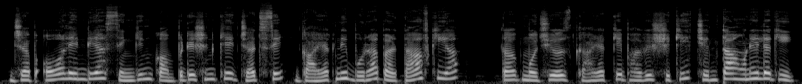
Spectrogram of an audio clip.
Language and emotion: Hindi, fearful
